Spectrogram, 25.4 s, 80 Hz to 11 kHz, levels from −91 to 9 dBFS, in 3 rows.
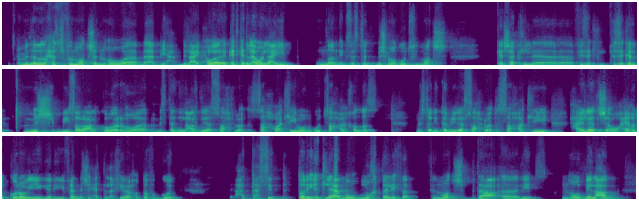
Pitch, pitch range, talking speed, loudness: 125 Hz, 115-145 Hz, 160 wpm, -23 LUFS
